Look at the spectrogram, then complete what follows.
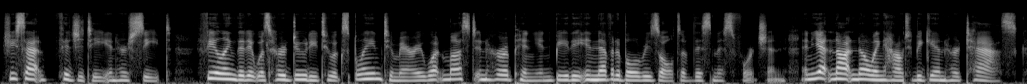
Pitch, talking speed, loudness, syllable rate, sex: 200 Hz, 215 wpm, -18 LUFS, 5.6 syllables/s, female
